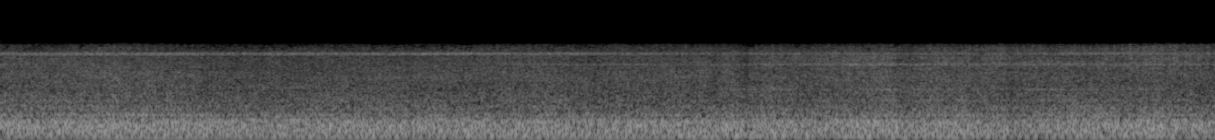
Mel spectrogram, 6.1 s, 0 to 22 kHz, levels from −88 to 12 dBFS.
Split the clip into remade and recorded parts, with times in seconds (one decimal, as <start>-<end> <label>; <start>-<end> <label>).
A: 0.0-6.1 recorded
